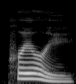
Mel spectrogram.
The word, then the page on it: prairie: préəri; プレェアリィ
